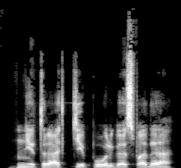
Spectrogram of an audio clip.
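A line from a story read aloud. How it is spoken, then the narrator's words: Laughing loudly. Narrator (Russian): расхохотался Берг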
